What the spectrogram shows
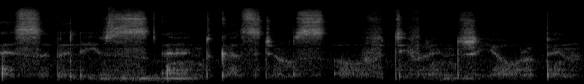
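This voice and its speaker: Very slow whispering in a gentle tone, with hardly any pauses, over noticeable background noise. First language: non-native English speaker. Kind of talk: ASMR sleep story. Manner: soft-spoken, gentle.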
